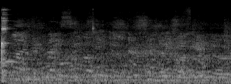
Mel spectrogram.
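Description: Overlapping chatter of voices at café tables, with one sharp click right at the start.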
